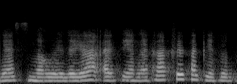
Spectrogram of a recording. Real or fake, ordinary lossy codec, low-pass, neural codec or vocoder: fake; Opus, 32 kbps; 7.2 kHz; codec, 16 kHz, 0.5 kbps, FreqCodec, smaller model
